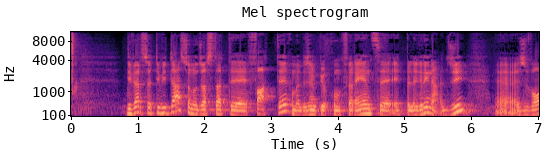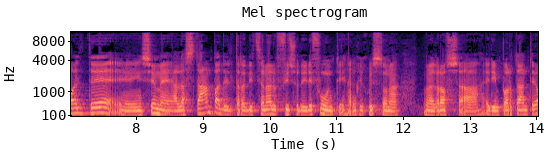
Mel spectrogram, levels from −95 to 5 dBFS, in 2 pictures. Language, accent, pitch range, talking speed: Italian, native, 115-135 Hz, 135 wpm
